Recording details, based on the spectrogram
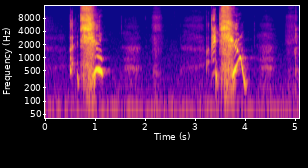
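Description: Two forceful sneezes in quick succession, each with a sharp intake of breath before it; part of a repeated sneezing fit, apparently allergic.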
